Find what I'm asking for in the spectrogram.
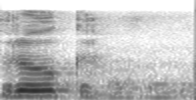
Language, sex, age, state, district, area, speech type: Sindhi, female, 30-45, Delhi, South Delhi, urban, read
